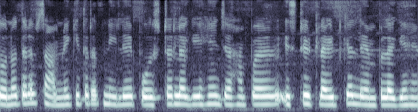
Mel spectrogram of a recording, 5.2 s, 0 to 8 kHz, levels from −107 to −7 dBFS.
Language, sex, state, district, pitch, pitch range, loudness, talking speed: Hindi, female, Punjab, Pathankot, 215 Hz, 205-230 Hz, -15 LUFS, 195 wpm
